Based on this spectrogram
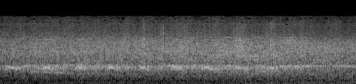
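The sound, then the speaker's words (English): An audience claps steadily and loudly for the event's partners and service providers, including Echo Bank, Enterprise Life, First Bank, Data Bank and Persol, a dense, sustained wash of applause that holds at an even level from start to finish. “One more time, let's put our hands together for them.”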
